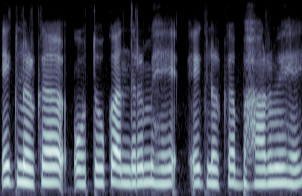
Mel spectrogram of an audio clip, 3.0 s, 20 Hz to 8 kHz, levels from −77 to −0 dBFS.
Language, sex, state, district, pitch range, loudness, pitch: Hindi, female, Arunachal Pradesh, Longding, 220-235 Hz, -16 LUFS, 230 Hz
